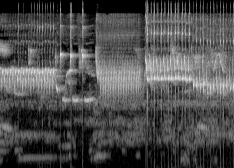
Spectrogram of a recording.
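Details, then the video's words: Canary in 'ngerol' rolling song, a tutor track for young canaries. A sustained buzzy trill gives way to scattered clicks, then a second rolling trill and a bright pulsed trill with sweeping whistles. "Masteran Suara Burung Kenari GACOR Ngerol Ini Cocok Untuk PANCINGAN Kenari PAUD Ngeriwik Lekas GACOR"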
